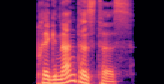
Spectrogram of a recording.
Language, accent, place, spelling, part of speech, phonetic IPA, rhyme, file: German, Germany, Berlin, prägnantestes, adjective, [pʁɛˈɡnantəstəs], -antəstəs, De-prägnantestes.ogg
- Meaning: strong/mixed nominative/accusative neuter singular superlative degree of prägnant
